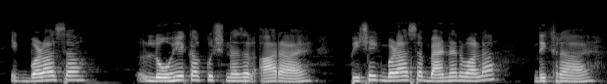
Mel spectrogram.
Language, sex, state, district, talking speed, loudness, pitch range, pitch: Hindi, male, Jharkhand, Ranchi, 185 wpm, -16 LUFS, 155-195 Hz, 170 Hz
